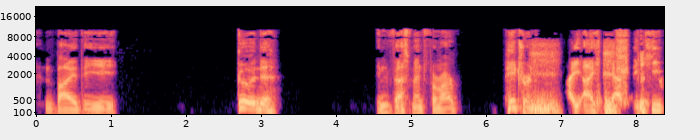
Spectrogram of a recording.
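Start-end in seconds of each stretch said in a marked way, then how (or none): 0.1-7.0 speech broken by halting, dramatic pauses. Podcast host thanks a patron while doing a William Shatner impression. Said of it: "doing your best William Shatner impression".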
